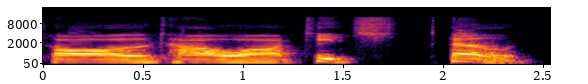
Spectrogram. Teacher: টি এর উচ্চারণটা আমরা একটু ঠি দিয়ে ঠেলা দিয়ে বলি। তাহলে আমরা এখন থেকে টি এর উচ্চারণটা কি বলবো, ঠির মতো করে উচ্চারণ করবো।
